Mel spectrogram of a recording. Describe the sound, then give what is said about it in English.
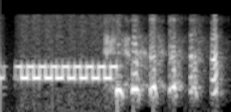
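An office work phone rings with a warbling electronic trill that lasts about a second, followed by a few shorter, choppy tonal bursts. “sorry, that's my work phone. There's nobody else here to answer it, so it'll just go to answer, which is fine.”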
